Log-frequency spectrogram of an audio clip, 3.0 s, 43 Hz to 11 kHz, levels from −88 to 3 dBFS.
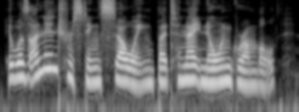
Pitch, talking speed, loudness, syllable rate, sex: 210 Hz, 180 wpm, -17 LUFS, 6.4 syllables/s, female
